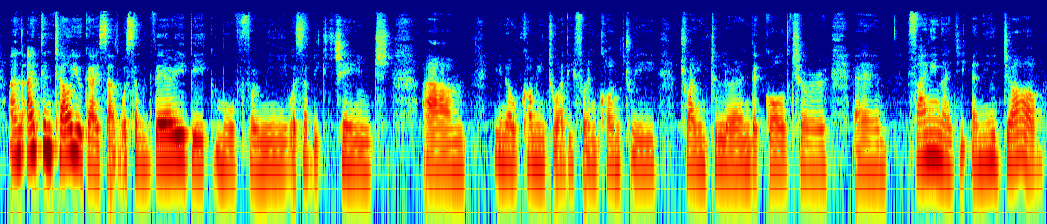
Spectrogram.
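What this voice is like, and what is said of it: Mexican accent in English. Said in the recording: “Many of you know I'm from Mexico. Of course, you can tell by my accent”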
